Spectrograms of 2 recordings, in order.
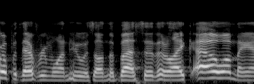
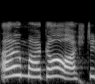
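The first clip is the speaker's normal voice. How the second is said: over-the-top exaggerated Southern drawl; 9 semitones higher, 4 dB louder than usual. Imitating a woman who turns super southern when offended: exaggerated Southern accent. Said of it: "she gets like super southern and like offended".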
